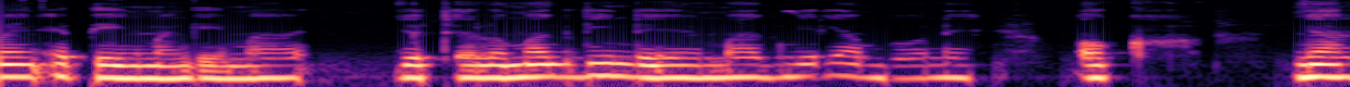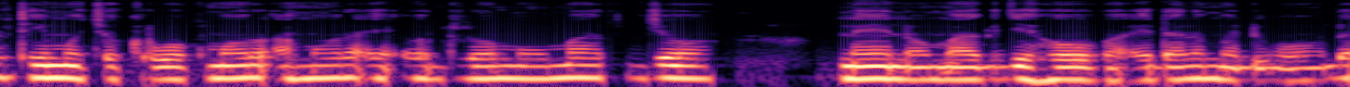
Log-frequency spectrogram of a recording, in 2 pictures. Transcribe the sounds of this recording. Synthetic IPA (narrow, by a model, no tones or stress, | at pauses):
ɛɲepiɲmaŋɡɪ̰ma | d͡ʒɔtʰɛlɔmaɡd̪indemaɡmɪɾjambonɛ | ɔk | ɲaltɪmɔt͡ʃɔkɾwɔkmɔɾɔʔamɔɾaʔɛʔɔdɾomɔmaɾd͡ʒɔ | nɛnɔmaɡd͡ʒɛɦɔva̰ʔedalamadwoŋd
